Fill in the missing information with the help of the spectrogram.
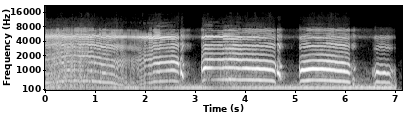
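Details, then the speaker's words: Young infant crying from hunger, from a 1967 recording of babies' sounds for expectant and new parents; a normal infant cry. "Here is the most commonly recurring crisis in the life of young infants. Hunger. Stark hunger."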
